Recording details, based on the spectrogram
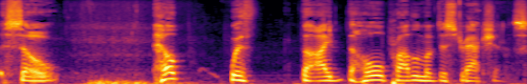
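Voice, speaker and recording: Long, frequent pauses break up a man's very slow speech. His pitch is fairly high. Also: ordinary pitch variation. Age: 50s. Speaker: radio co-host. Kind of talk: casual radio conversation. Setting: radio studio.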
